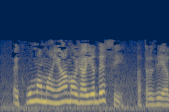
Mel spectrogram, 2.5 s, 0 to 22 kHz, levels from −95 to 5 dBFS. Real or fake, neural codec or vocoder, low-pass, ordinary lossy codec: fake; codec, 16 kHz, 8 kbps, FunCodec, trained on LibriTTS, 25 frames a second; 7.2 kHz; MP3, 24 kbps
